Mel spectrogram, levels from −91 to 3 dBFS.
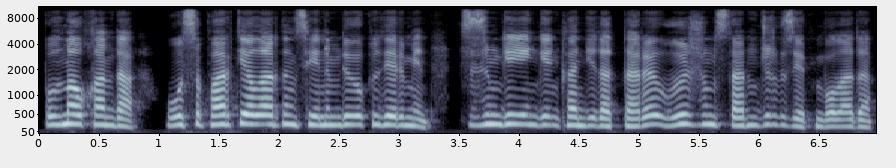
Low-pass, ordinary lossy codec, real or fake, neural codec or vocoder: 9.9 kHz; none; fake; codec, 44.1 kHz, 3.4 kbps, Pupu-Codec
